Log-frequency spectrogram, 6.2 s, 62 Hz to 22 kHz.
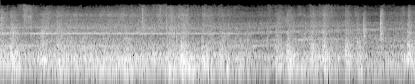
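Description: Running noise inside a JR Kyushu 303-series electric train's motor car: wheels rumbling on the rails with clicks over the rail joints. A steady high whine fades out about three seconds in.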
